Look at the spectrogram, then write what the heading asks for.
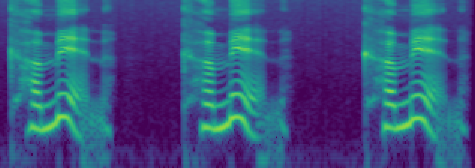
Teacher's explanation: Take the M and glue it to the I.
